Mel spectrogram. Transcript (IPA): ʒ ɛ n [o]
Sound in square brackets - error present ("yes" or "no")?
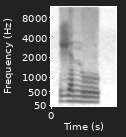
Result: yes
